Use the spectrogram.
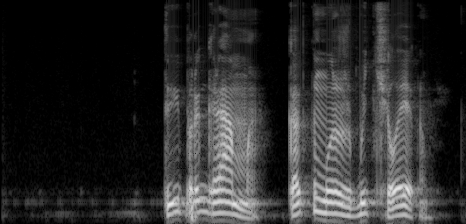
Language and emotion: Russian, neutral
